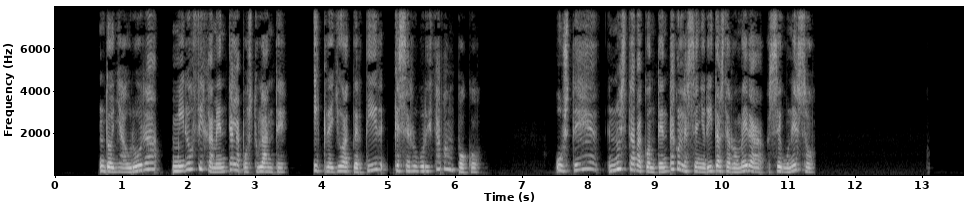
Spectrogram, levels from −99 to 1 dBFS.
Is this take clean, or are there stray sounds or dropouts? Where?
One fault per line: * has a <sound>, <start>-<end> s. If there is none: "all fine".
all fine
